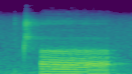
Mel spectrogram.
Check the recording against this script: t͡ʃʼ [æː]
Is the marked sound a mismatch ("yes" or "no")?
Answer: yes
